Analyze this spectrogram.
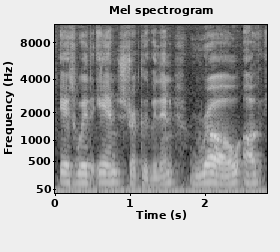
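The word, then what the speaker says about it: rho: Row, that's the Greek letter row. It's spelled R H O. And it's pronounced like row, row, row your boat.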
